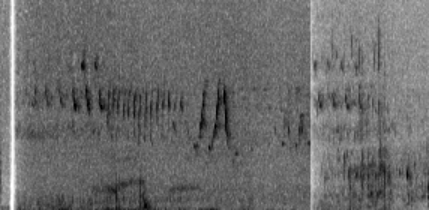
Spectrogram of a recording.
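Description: Birds singing outdoors, including a fast trill of high repeated notes and a few rising chirps, over a low rumbling noise. About four seconds in the rumble drops away, leaving quieter bird chirps.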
